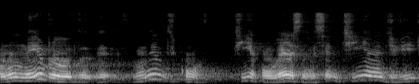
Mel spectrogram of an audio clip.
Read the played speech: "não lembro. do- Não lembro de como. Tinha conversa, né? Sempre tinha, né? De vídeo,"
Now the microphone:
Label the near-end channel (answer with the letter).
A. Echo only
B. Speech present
A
